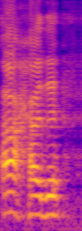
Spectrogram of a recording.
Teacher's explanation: ہا حلق کے بیچوں بیچ سے نکلے گی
